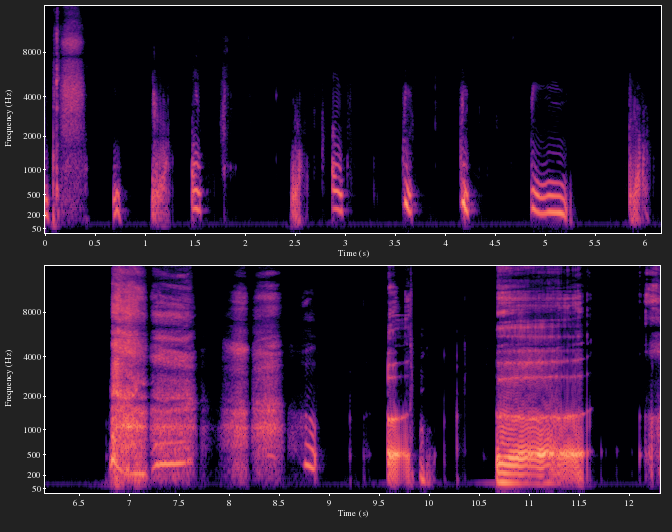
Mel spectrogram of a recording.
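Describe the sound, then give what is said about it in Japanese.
A string of short breathy gasps and small vocal noises gives way to several loud burps from a person drinking alcohol, the final one long and rumbling. “また出る。ゲップが出ちゃう。”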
